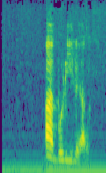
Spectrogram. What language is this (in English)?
Thai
